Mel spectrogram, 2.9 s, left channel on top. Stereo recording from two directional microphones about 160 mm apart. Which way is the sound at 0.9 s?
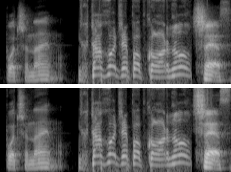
Centre (ahead or behind).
